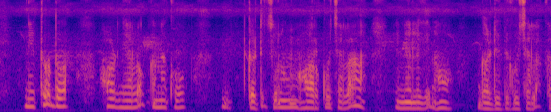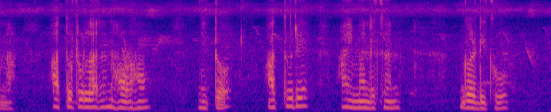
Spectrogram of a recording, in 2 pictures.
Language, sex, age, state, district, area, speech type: Santali, female, 45-60, West Bengal, Birbhum, rural, spontaneous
